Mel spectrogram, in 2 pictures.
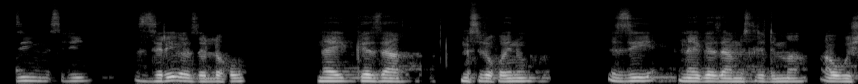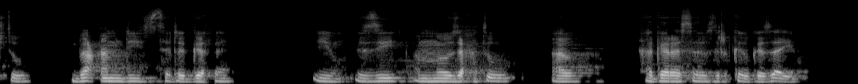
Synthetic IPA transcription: ɨzimɨsli | zɨɾiozɐlːɐxu | najɡɐzamɨslixo̞jnu | ʔɨzinajɡɐzamɨslid̪ɨmːaːβwʊʃt̪ʼu | bɨʕamd̪izɨt̪ʰɐd̪ɐɡːɐfɐ | ɨjːuʔɨziaβmɐβzaħt̪ʰu | ʔaβ | haɡɐɾɐsɐβzɨɾɨkʰːɐβɡɐzaɨjːu

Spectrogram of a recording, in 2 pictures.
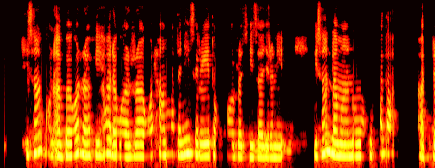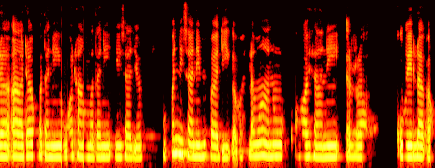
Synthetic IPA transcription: ʔɪsaːŋkʊnɐbːawɐrːaːfɪɦaːᶑɐwaːrːaːwɐlhamːɐt̪ɐniːsɪɾeːt̪ɔkːoːɪrːɐt͡ʃʼiːsaːd͡ʒɪɾɐniːᶑʊ̥ | ʔɪsaːnlɐmaːnuːʊfːɐt̪ɐ | ɐd̪ːaʔaːd̪aːʊfːɐt̪ɐniːwɐlhamːɐt̪ɐniːt͡ʃʼiːsaːd͡ʒɪɾʊ | ʔʊfːɐnːɪɪsaːniːfɪfaːd̪iːkʼɐ̰bɐlɐmaːnuːkʼʊbaːɪsaːniːɪ̰rːɐ | kʼʊbe̞ːlːaːkʼɐbʊ

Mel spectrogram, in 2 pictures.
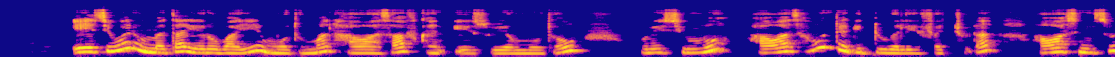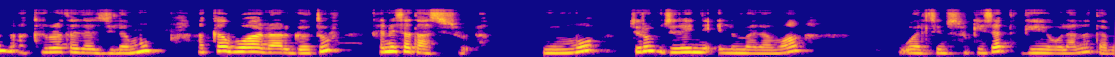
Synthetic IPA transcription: ʔeːsɪwɐnuːmːɐt̪aːjɛɾoːbaːjʔe̞ːmo̞ːt̪ʊmːaːnhɐwaːsaːfkɐne̞ːsʊjɐmːoːt̪ɐʔʊkʊnɪsɪmːo̞ːhɐwaːsɐhʊnd̪ɐɡɪd̪ːuːɡɐle̞ːfːɐt͡ʃːuːᶑaːnhɐwaːsɪnɪsʊnɐkːɐɪrːɐt̪ːɐd͡ʒaːd͡ʒɪlɐmuːʔɐkːɐbʊʔaːɪrːaːɐɾɡɐt̪uːf | kɐnɪsːɐt̪aːsɪ̥sṵːᶑɐ̥ | kʊnɪmːo̞ː | d͡ʒɪɾuːfd͡ʒɪɾe̞ːɲːɐʔɪlmɐnɐmaː | wɐlsɪmsuːke̞ːs̬ːɐt̪ːɪɡɐʔeːɔlaːlat̪ɐbɐ

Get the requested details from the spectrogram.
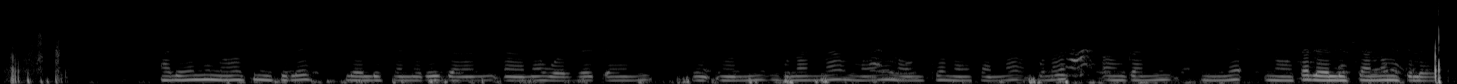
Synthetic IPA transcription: ʔɐleːnːɪnoːt̪ɪmɪsɪlɛleːlːɪʃɐnʊɾɪɡɐɾɐnːɪaːnɐwɔrːɛt̪ʼɛnːɪeːʔnɔnːɪbʊnɐnːɐmɐnmɐnt͡ʃːɔnoːt̪ɐnːɐbʊnɐʔɐŋɡɐnːɪsɪnːɛ | noːt̪ɐleːlːɪʃːɐnːɔmɪsɪleːt̪ɪ̥

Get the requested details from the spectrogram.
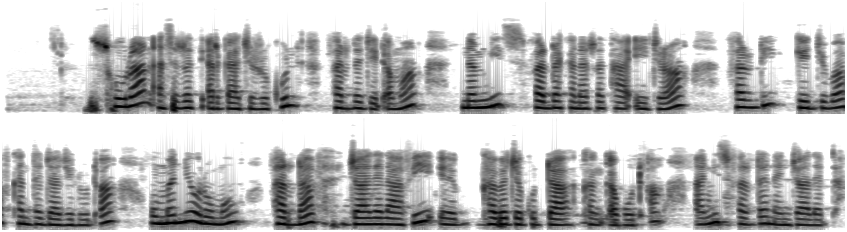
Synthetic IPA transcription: suːɾaːnɐsɪrːɐt̪ːɪɐɾɡaːd͡ʒɪrːʊkʊnfɐɾd̪ɐd͡ʒɛᶑɐmaːnɐmnɪsfɐɾd̪ɐkɐnɐrːɐt̪ʰaːʔeːd͡ʒɪɾaː | fɐɾd̪iɡ̥ed͡ʒːɪbaːfkɐnt̪ɐd͡ʒaːd͡ʒɪluːᶑauːmːɐnːɪɔɾɔmo̞ː | fɐɾd̪aːfd͡ʒaːlɐlaːfɪkɐbɐd͡ʒɐɡʊd̪ːaːkʰɐŋkʼɐbuᶑɐʔɐnɪsfɐɾd̪ɐnɐnd͡ʒaːlɐɐ̥

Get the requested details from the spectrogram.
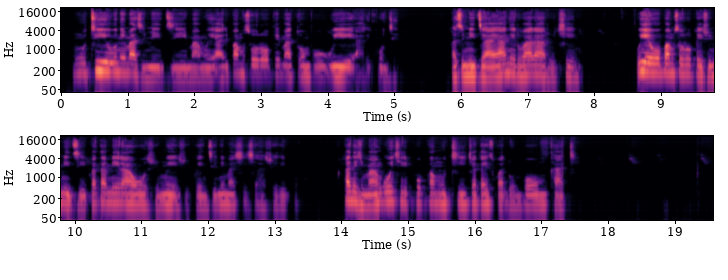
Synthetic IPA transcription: mutiune̞mazimid͡zimamwe̞a̰ripamuso̞ɾo̞pe̞mato̞mbo̞uje̞a̰rikuːnze̞ | mazimid͡ziajane̞ruʋaɾarut͡ʃe̞ːna | uje̞wo̞pamuso̞ɾo̞pe̞ʐimid͡zipakameɾawo̞ʐimwe̞ʐikwe̞nzine̞maʃiʃaʐiriːpo̞ | pane̞t͡ʃim̤aŋɡo̞t͡ʃiripo̞pamutʰit͡ʃakaiswaɗo̞mbo̞mukaːti̥

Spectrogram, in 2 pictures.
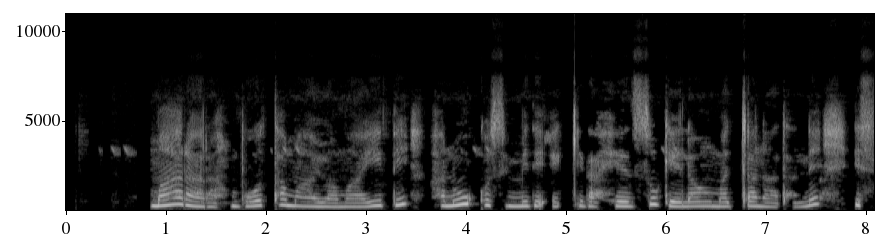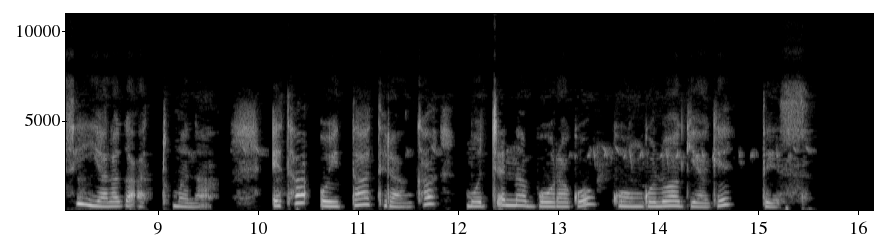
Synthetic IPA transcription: maːɾaːɾɐbo̞ːt̪ːɐmaːjʊwaːmaːjiːd̪ːɪhɐnuːkːɔsɪmːɪd̪ɪʔɛkʼːɪd̪ɐhe̞ːzːʊɡe̞ːlɐwɐmɐt͡ʃʼːɐnaːt̪ʰɐnːɛɪsːɪjɐlɐɡɐ̰ʔɐt̪ːʊmɐnɐ̰ʔɐ̰ʔɛt̪ʰɐɔjd̪ːaːt̪ɪɾɐŋkːɐmɔt͡ʃʼːɛnːɐbo̞ːɾɐɡɔɡ̥ɔːŋɡɔlʊwaːɡɪjaːɡed̪̥e̞ːs

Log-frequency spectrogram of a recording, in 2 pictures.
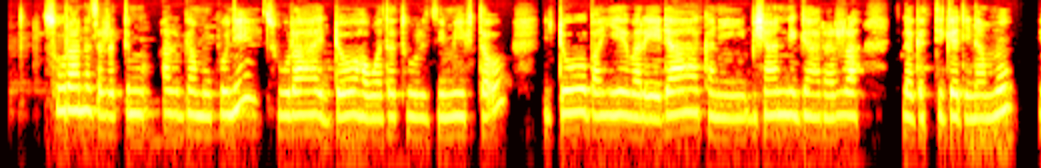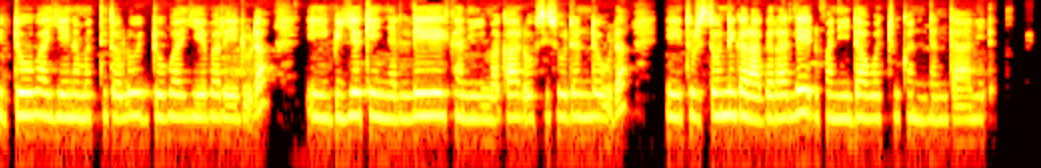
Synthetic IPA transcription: suːɾaːnɐsɐrːɐt̪ːɪmɐɾɡɐmʊkʊnɪsuːɾaːɪd̪ːoːɦɐwːɐt̪ɐt̪ʊɾɪzɪmiːft̪ɐʔʊɪd̪ːo̞ːbaːjʔe̞ːbɐɾe̞ːd̪aːkɐnbɪʃaːnːɪɡaːɾɐrːɐlɐɡɐt̪ːɪɡɐd̪ɪnɐmːoː | ʔɪd̪ːo̞ːbaːjʔe̞ːnɐmɐt̪ːɪt̪ɔlɔɪd̪ːo̞ːbaːjʔe̞ːbɐɾe̞ːd̪uːᶑɐbɪjːɐke̞ːɲːɐlːe̞ːkɐnmɐkʼaːᶑoːbsɪsuːd̪ɐnd̪ɐʔuːᶑɐt̪ʊɾɪst̪oːnːɪɡɐɾaːɡɐɾaːlːe̞ːᶑʊfɐniːd̪aːwːɐt͡ʃːuːkɐnd̪ɐnd̪ɐʔɐniːᶑɐ̥

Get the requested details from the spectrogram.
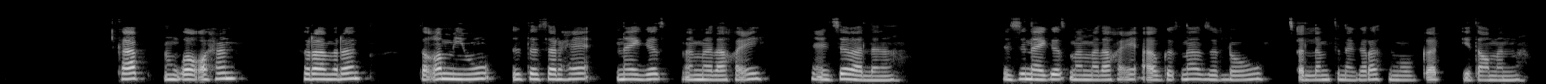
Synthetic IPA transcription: kʰaβ | ɨŋkʷʼɐχʼħon | fɨɾamɨɾɐn | t̪ʰɐχʼɐmːimuzɨt̪ʰɐsɐɾħe | najɡɐt͡sʼmɐmːɐlaxʕi | nɨʕɨzɐβalːɐna | ʔɨzinajɡɐt͡sʼmɐmːɐlaxʕiʔa̰βɡɐt͡sʼnazɐlːɐwu | t͡sʼɐlːɐmt̪ʰinɐɡɐɾat̪nɨmɨwɡʼɐd̪̚ | jɛt̪ʰʼɐχʼmɐnːa

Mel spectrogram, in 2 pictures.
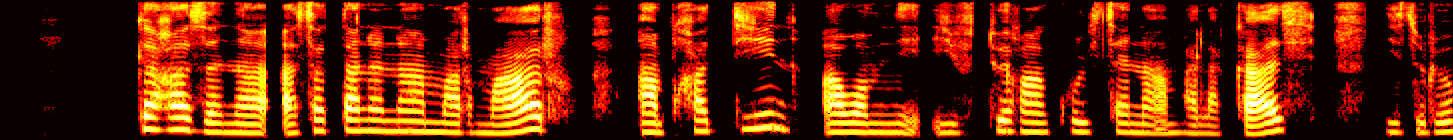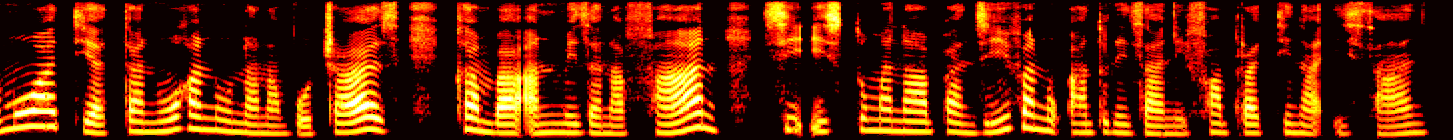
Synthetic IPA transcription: kaɾazanəasat̪ananəmaɾumaɾu̥ | ampiχat̪inəawaminḭʔivi̥t̪weɾakulusenəmalakazi̥ | iziɾemoad̪̥iət̪anuɦənunanamboʈ͡ʂazi̥kambaʔa̰numezanəfanə | siʔizi̥t̪umanapand͡zifənuʔant̪unizanifampɾat̪inə̰ʔiz̥ani̥

